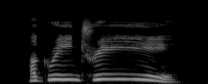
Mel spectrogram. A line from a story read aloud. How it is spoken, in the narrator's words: shouted the crowd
